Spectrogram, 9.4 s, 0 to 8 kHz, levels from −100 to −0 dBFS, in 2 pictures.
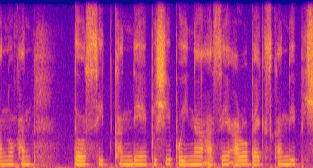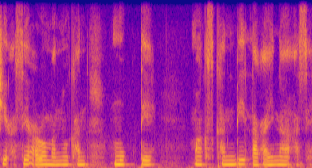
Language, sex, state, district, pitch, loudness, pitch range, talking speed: Nagamese, female, Nagaland, Kohima, 195 Hz, -20 LUFS, 190-200 Hz, 155 wpm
